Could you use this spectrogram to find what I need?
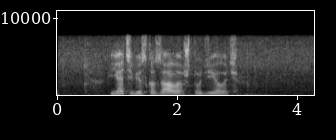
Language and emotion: Russian, sad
